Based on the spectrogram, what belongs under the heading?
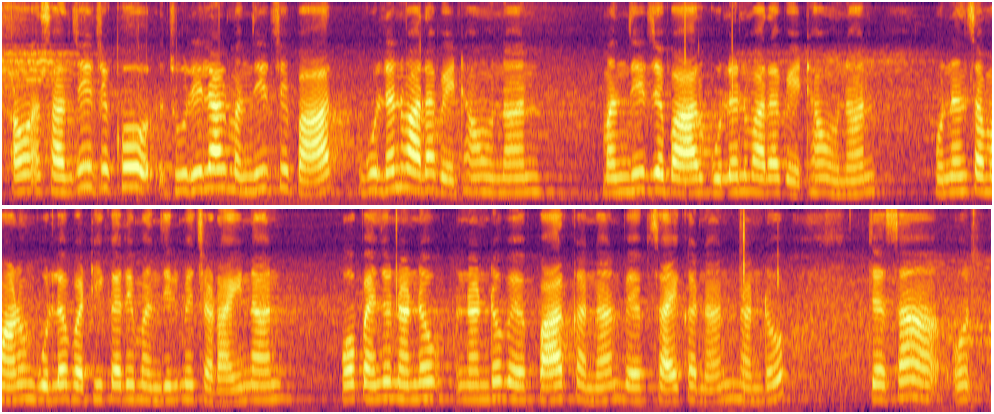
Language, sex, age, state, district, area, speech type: Sindhi, female, 30-45, Delhi, South Delhi, urban, spontaneous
